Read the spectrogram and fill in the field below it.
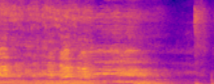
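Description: A horse gives one long, wavering neigh that fades over about a second and a half, loud and close, and a short squeal-like burst follows.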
